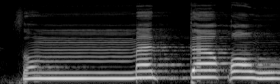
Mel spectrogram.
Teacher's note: mimnya ghunah musyaddadah karena mim bertasdid cara bacanya adalah didengungkan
